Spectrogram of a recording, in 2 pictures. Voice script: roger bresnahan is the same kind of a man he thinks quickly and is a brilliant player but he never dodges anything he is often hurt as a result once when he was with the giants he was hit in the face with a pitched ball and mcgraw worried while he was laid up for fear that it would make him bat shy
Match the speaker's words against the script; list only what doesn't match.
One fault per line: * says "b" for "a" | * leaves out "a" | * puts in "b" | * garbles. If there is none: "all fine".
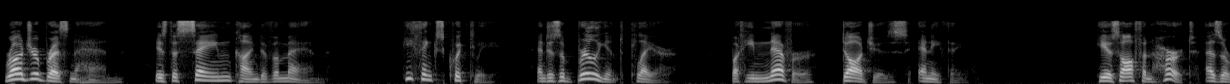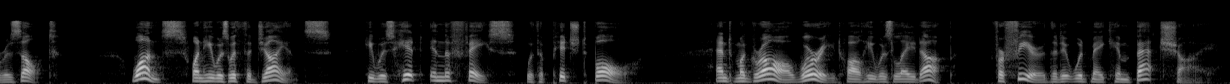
all fine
